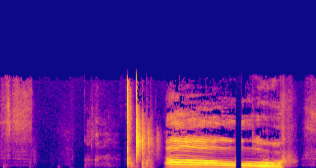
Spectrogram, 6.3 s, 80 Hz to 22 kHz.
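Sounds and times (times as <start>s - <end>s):
snooker balls colliding: 2.6s - 3.3s
speech: 3.3s - 4.0s
loud drawn-out vocal exclamation: 3.3s - 5.8s.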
